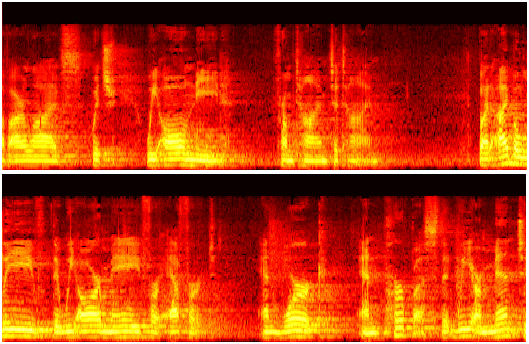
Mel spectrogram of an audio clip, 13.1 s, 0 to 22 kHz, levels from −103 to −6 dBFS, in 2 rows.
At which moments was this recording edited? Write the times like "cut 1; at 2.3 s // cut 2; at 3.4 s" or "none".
none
